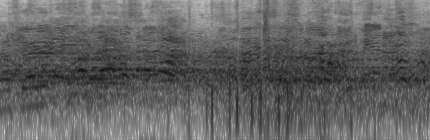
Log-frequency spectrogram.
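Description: A crowd of football players shouting and chattering during a sprint relay in a large indoor practice hall. Around two to three seconds in comes a quick run of sharp knocks.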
